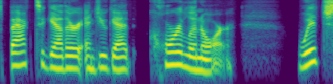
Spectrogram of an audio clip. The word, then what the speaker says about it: Corlanor: However, when I say Corlanor, I tend to emphasize that first syllable, core. See if you can hear any emphasis at all when I say it again. Corlanor. Corlanor.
